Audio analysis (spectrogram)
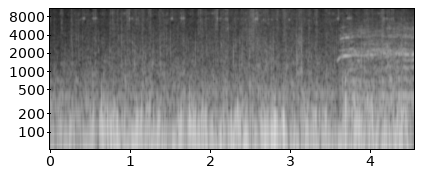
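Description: Horse hooves clip-clop steadily for several seconds, then a loud, high whinny rings out over the hoofbeats near the end: Husein's horse returning alone to the camp.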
